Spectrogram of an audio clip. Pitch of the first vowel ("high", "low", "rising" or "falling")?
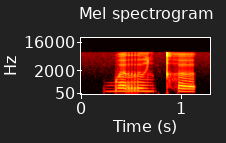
low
